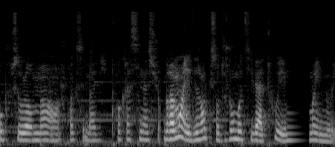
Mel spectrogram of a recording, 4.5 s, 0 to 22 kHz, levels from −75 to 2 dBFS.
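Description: At 3.03 to 3.08 s the sound briefly hangs, one moment held about 22 ms too long with a faint buzzy dip before it carries on from the same point. This is a short stall from a late packet: the jitter buffer ran dry, the receiver stretched the last sound until the packet arrived, and nothing was lost, though everything afterwards runs 22 ms later. A longer hold follows at 3.84 to 4.14 s, where the audio turns into a fading buzz for about 282 ms, ending in a very brief silence, before resuming exactly where it stopped. This call audio freeze was likely caused by packets held up in transit and an empty jitter buffer. The receiver filled the wait with synthesised sound, so no audio is missing, but about 282 ms of delay is added.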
